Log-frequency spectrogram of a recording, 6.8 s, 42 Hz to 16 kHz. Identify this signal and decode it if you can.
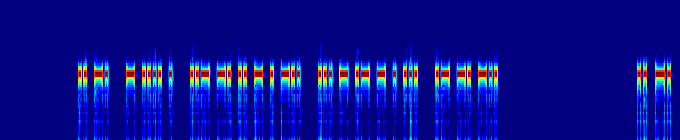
Morse code, heard as a keyed tone, about 34 wpm, 700 Hz. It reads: IN THE UNITED STATES AND IN
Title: Speed-Racing - Sets of 5 Words 30wpm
